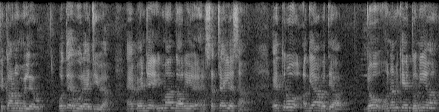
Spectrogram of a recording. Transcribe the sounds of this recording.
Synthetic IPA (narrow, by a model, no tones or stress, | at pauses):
ʈʰɪkaːɽ̃omɪlijo | ʊt̪eɦuɾɐɦɪd͡ʑiʋijaː | ɛ̃ːpɐ̃ɦɪ̃ɲd͡ʑeiːmaːnd̪aːɾiəɛ̃ːsɐtːt͡ɕaːiəsã | eːt̪ɪɾoɐɠjaʋɐd̪ʱija | d͡ʑoːɦʊnənɪ̆kʰeːd̪ʊnija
